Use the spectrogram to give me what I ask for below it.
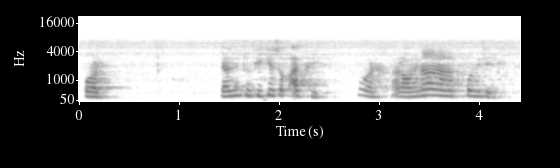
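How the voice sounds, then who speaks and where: A woman hosting a casual screen-recorded software tutorial, chatty and relaxed, with mild slang. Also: fairly high pitch, fast talker, lo-fi sound, a little hiss or hum. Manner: chatty, relaxed, keeps saying "voilà" and drops mild slang. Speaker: tutorial channel host.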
